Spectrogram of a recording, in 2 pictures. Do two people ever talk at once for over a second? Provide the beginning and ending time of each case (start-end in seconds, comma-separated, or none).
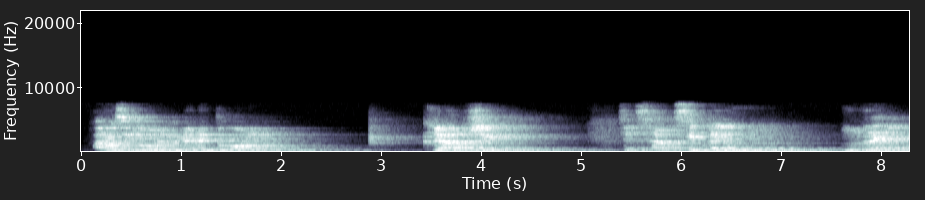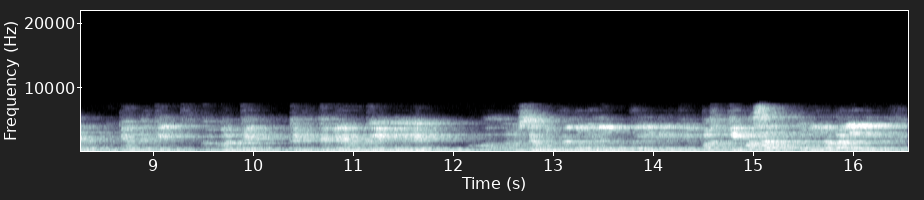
none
